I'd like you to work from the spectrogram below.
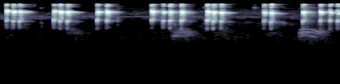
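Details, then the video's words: Squirrel making loud, shrill chirps grouped in threes, each burst repeated roughly every three quarters of a second, with faint lower sounds underneath. "Squirrel Noises Loud | Squirrel Sound"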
